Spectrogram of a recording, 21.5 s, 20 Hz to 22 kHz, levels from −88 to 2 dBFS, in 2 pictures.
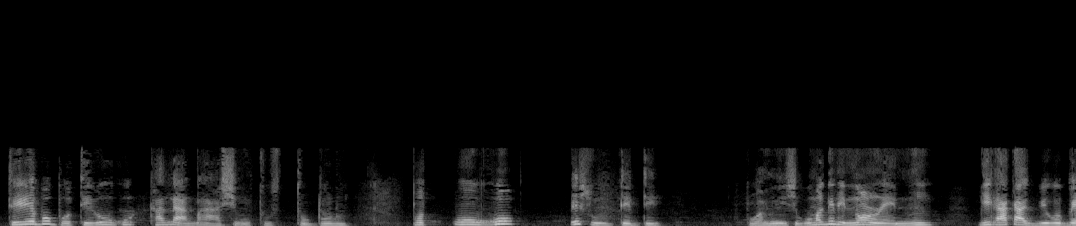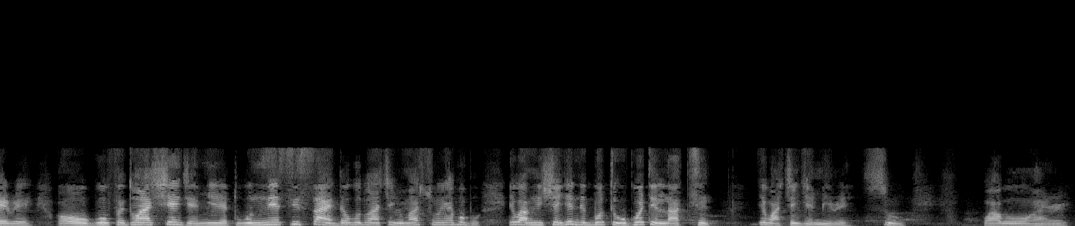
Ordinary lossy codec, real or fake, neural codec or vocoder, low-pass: AAC, 24 kbps; fake; codec, 44.1 kHz, 7.8 kbps, DAC; 19.8 kHz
